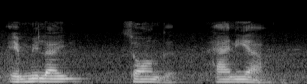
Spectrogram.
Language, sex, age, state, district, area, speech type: Telugu, male, 30-45, Telangana, Hyderabad, urban, spontaneous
